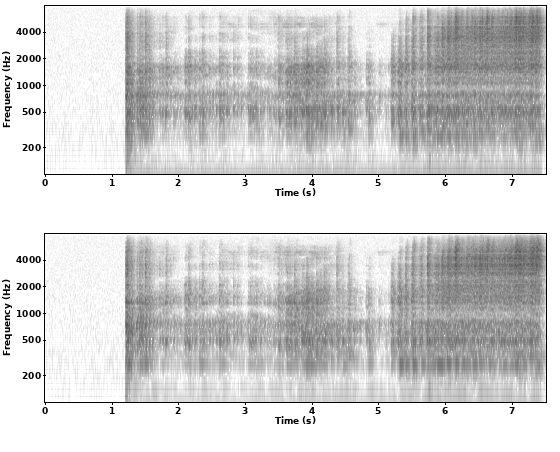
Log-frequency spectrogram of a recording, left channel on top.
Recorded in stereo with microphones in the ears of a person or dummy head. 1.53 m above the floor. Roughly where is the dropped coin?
Centre.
